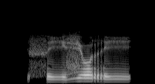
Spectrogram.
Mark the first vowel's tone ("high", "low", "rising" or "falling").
low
